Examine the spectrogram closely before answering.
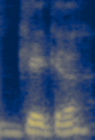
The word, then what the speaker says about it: giga: is giga g for giga capital g it's pronounced as giga not and 10 power of nine and that's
